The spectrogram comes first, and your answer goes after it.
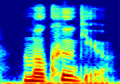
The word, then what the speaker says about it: Mokugyo: It is strictly read as Mokugyo.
